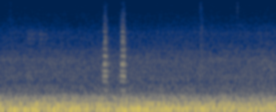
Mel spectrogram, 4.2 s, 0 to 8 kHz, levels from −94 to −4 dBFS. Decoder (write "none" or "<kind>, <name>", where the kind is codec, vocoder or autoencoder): none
